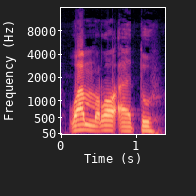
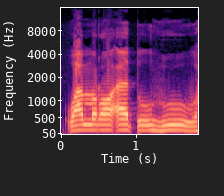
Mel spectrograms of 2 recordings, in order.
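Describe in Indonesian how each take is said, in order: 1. Kata itu berakhir pada bunyi h saja. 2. Hu terakhir dibaca panjang. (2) "Hu dibaca dengan panjang dua harokat"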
